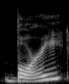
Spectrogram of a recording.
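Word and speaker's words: Gbori: bori live absolutely do his last name is spelled g b o r i gabori David it's just it's just the be and his Twitter handle is the g is silent good but it looks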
